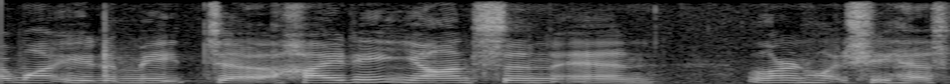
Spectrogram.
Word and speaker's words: Janshon: Very happy to welcome to Homekeepers Heidi Johansson. Did I pronounce that correctly? Janshon.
